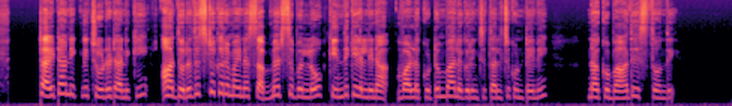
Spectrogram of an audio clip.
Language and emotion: Telugu, sad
